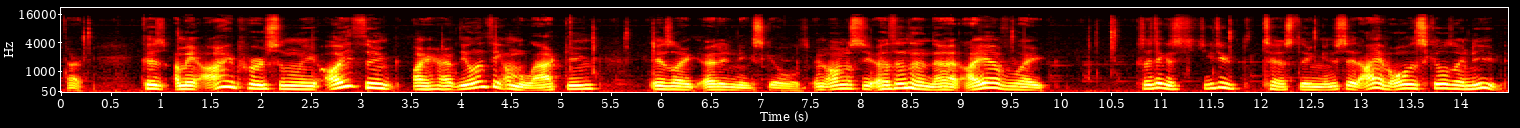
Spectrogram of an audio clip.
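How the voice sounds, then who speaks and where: A man's voice: fairly high pitch, animated, normal speed, warm tone, poor audio. A man giving casual, rambling gameplay commentary in slangy, informal speech, as a gaming YouTuber. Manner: slangy, informal, talking to himself and viewers.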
